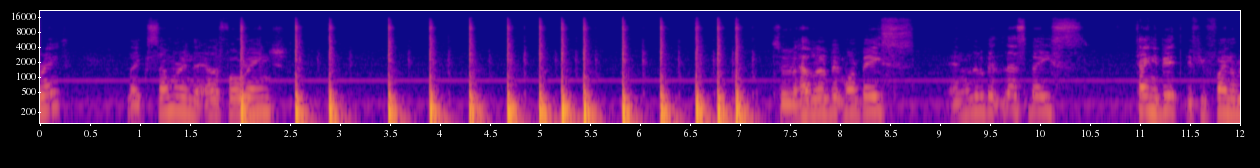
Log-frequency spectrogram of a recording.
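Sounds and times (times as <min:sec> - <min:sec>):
synthesized kick drum hits: 0:02.0 - 0:07.3.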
